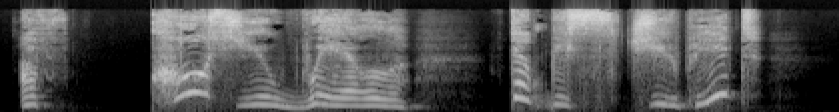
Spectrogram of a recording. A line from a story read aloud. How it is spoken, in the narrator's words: said Mary crossly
